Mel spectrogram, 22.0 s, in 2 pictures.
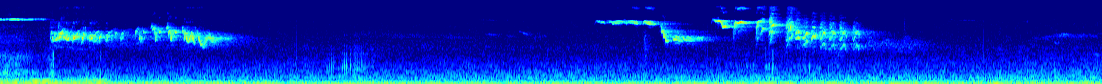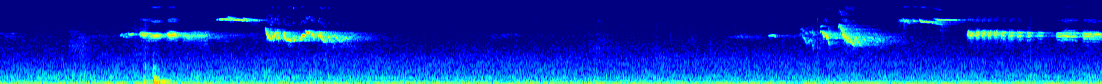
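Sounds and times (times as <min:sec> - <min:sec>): songbird chirping: 0:00.0 - 0:02.6, 0:03.7 - 0:09.6, 0:10.2 - 0:14.8, 0:18.2 - 0:22.0
low steady hum: 0:00.0 - 0:19.2
soft knock: 0:12.4 - 0:12.8.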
